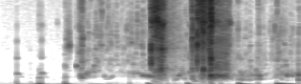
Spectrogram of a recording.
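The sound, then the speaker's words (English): Clatter of drinks being opened and poured: soft knocks, then two bursts of fizzy hiss from popped can tops, with wet sloshing and dripping in between. No talking. “Yeah, I'll pour and you guys pop the top.”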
